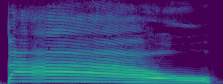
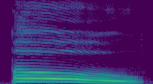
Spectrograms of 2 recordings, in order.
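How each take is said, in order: First: The vowel is an 'ow' sound. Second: The vowel is an 'oh' sound. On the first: "Ow is the pain sound" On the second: "not bow"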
